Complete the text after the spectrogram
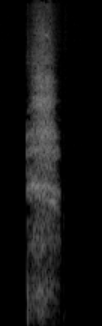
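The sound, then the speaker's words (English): A single breathy yawn from one person, a short airy exhale of about half a second that rises quickly and fades, with silence on either side. “Well, I'm yawning. I'm yawning. Sorry about that.”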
